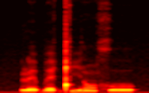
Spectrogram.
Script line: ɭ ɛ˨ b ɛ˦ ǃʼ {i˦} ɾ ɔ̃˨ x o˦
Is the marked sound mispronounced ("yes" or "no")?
yes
